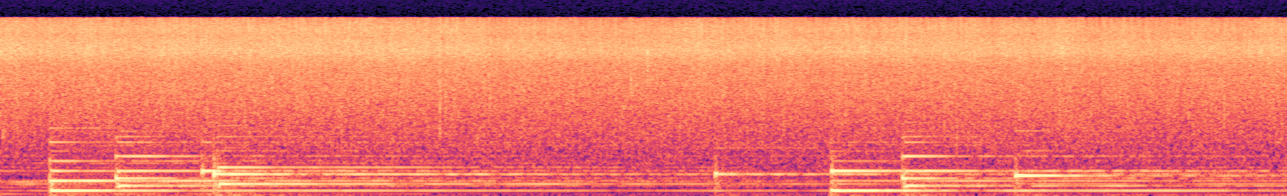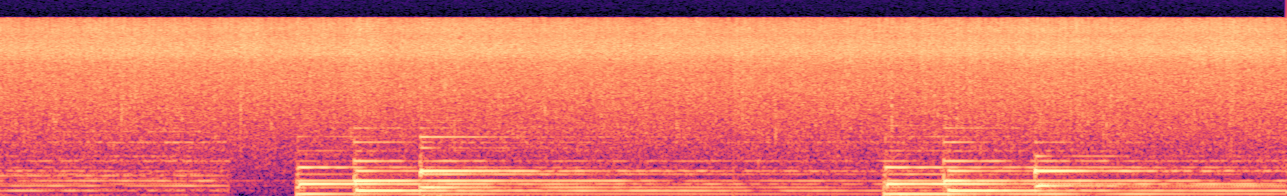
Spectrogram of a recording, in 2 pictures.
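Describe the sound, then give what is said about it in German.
Steady, soft rainfall hisses throughout a rainforest-like ambience, layered beneath slow, sustained musical tones that swell in gentle chords every few seconds, with a brief drop near the middle. “Vielleicht kannst du auch die Geräusche wahrnehmen, wie im Regenwald.”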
